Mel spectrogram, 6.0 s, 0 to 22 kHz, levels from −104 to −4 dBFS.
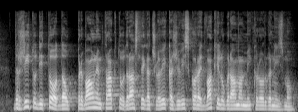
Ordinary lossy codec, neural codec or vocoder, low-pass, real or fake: none; vocoder, 44.1 kHz, 128 mel bands every 512 samples, BigVGAN v2; 14.4 kHz; fake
